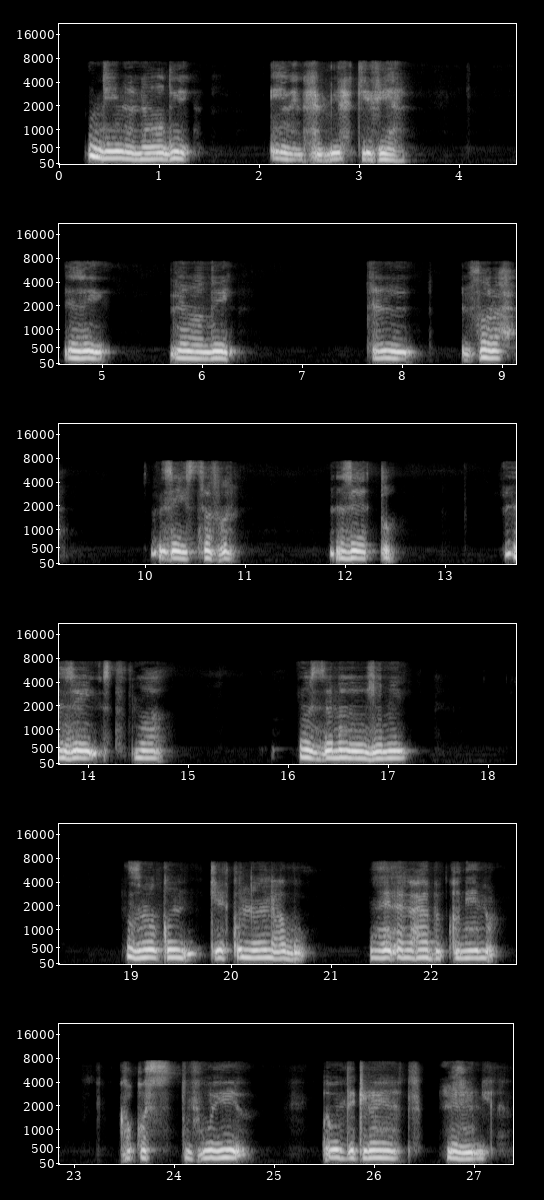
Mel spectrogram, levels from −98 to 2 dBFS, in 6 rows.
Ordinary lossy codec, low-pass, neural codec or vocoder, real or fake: none; 7.2 kHz; codec, 44.1 kHz, 2.6 kbps, SNAC; fake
